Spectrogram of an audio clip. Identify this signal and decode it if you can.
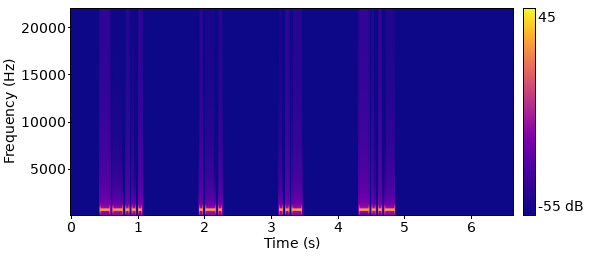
Morse code, heard as a keyed tone, about 25 wpm, spaced as for 9 wpm, 700 Hz. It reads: 7RUX
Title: USA Call Signs - 6 Characters - 6x Character Spacing - 25wpm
